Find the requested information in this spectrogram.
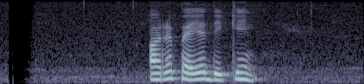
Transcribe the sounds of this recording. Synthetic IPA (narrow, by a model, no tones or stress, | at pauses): aɾəpæjəd̪eken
